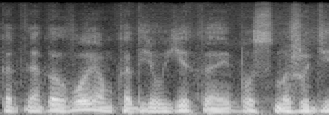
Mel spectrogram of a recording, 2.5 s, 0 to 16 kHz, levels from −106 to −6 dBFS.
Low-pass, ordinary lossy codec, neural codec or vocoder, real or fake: 14.4 kHz; AAC, 64 kbps; autoencoder, 48 kHz, 32 numbers a frame, DAC-VAE, trained on Japanese speech; fake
